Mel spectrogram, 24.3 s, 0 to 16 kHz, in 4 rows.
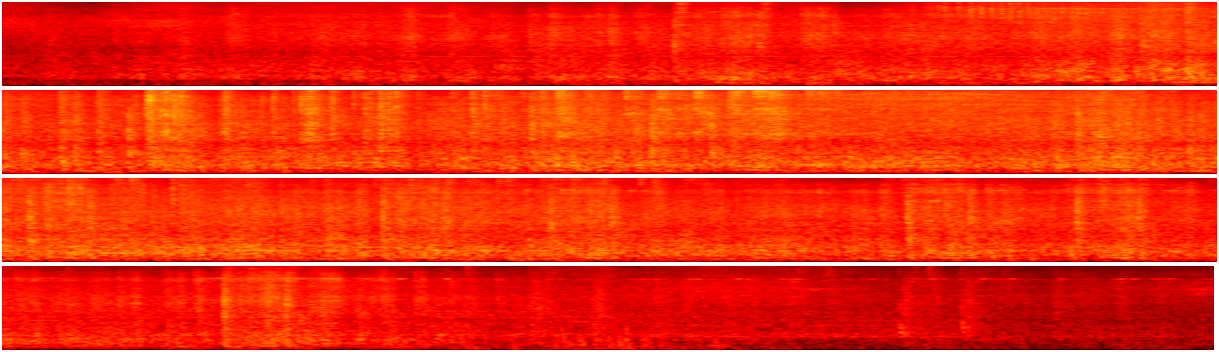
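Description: Tobu Railway 200/250 series limited-express electric train running past along a station platform, its wheels clacking over the rail joints. The noise builds over the first several seconds, is loudest in the middle and fades away over the last few as the train recedes.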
